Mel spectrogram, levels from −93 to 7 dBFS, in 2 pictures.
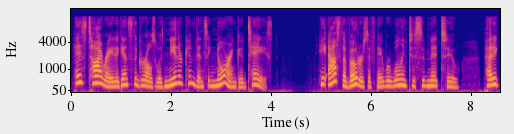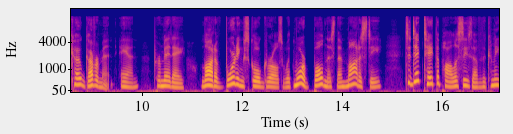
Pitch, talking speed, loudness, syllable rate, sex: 205 Hz, 155 wpm, -19 LUFS, 5.0 syllables/s, female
